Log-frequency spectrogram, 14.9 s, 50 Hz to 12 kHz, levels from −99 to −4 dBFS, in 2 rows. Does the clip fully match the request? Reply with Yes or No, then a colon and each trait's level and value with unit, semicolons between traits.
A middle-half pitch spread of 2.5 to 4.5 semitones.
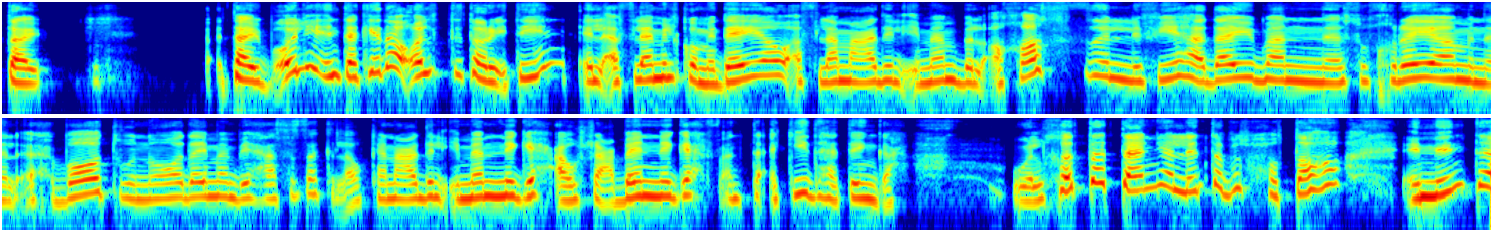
Yes: average, 3.9 semitones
